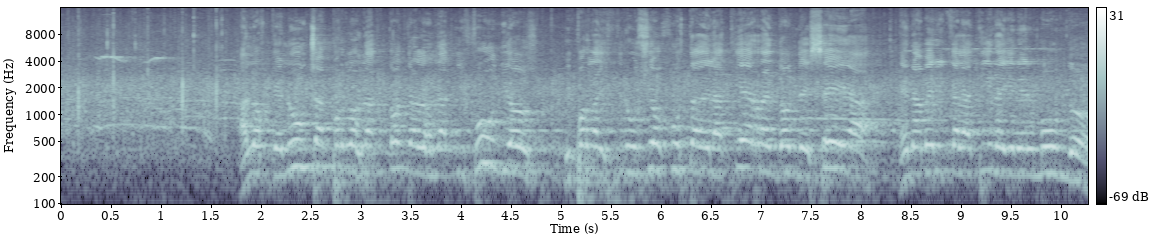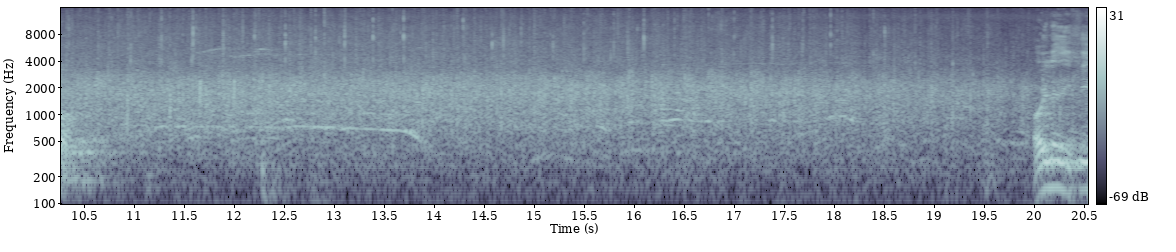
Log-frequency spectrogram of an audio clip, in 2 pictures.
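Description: A crowd claps and cheers in a large hall.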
